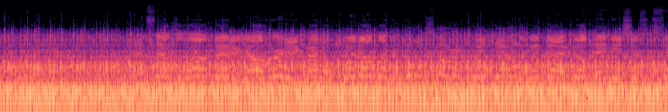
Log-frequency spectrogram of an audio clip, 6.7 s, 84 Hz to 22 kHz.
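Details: Cammed 450 HP lifted Tahoe V8 after installing new auto air control valve to fix high idle: loud choppy idle with steady even lope, no hunting or stumbling; idle running right.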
